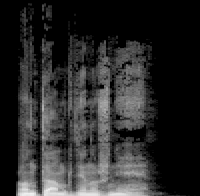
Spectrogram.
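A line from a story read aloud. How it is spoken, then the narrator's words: Quiet. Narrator (Russian): негромко сказал ему Арагорн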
